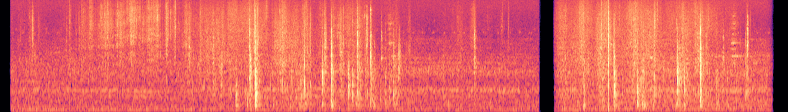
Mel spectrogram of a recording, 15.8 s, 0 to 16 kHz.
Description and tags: Auto Rickshaw - Sitting in the Back Seat
Bajaj Auto Rickshaw, Recorded on Tascam DR-100mk2, recorded by FVC students as a part of NID Sound Design workshop.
